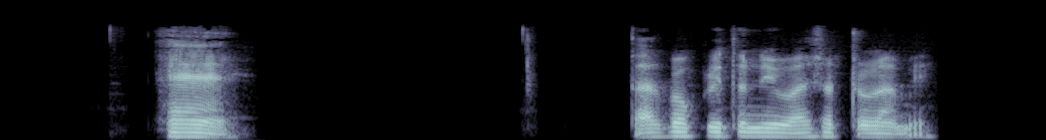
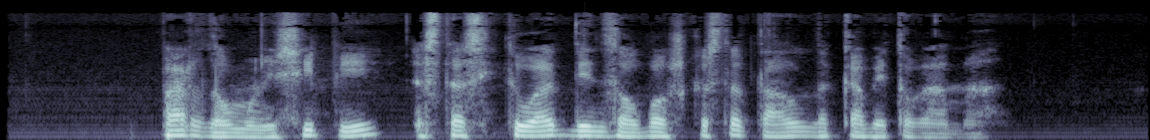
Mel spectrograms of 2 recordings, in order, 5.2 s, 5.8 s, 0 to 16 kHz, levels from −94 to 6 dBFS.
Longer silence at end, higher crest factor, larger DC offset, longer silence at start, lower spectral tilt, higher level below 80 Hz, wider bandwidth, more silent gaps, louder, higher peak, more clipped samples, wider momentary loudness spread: second, 0.55 s vs 0.8 s; about the same, 22 dB vs 18 dB; neither; about the same, 0.8 s vs 0.8 s; about the same, -6 dB/octave vs -5.5 dB/octave; second, -54 dBFS vs -40 dBFS; second, 8 kHz vs 11.5 kHz; first, 1.43-2.56 s, 2.72-2.78 s, 2.91-3.15 s vs none; second, -19 LUFS vs -16 LUFS; about the same, -2 dBFS vs 0 dBFS; neither; about the same, 12 LU vs 10 LU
